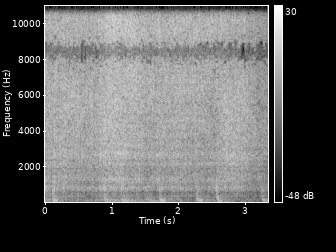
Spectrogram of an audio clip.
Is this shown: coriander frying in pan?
yes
